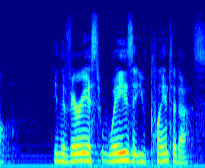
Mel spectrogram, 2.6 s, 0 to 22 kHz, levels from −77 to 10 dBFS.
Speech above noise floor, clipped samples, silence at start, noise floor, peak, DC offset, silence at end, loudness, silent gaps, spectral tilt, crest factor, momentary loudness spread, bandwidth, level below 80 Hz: 26 dB; under 0.1%; 0 s; -50 dBFS; -8 dBFS; under 0.1%; 0 s; -24 LUFS; none; -6 dB/octave; 16 dB; 11 LU; 16 kHz; -50 dBFS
